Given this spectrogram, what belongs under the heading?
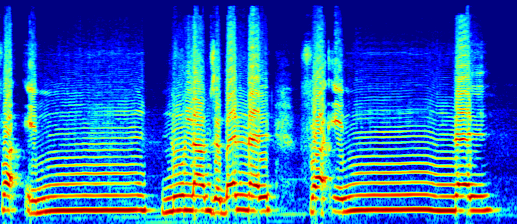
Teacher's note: تو آپ کی زبان جو ہے تالو سے چپک جاتی ہے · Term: غنہ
